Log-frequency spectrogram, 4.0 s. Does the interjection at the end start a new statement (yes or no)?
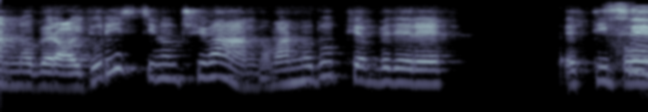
yes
